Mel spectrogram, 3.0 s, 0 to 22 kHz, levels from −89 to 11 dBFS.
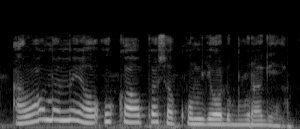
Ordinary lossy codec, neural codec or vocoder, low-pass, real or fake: MP3, 64 kbps; codec, 16 kHz, 8 kbps, FunCodec, trained on LibriTTS, 25 frames a second; 7.2 kHz; fake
